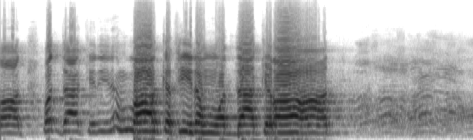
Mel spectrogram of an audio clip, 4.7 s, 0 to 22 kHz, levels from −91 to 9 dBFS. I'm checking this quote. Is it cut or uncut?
uncut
